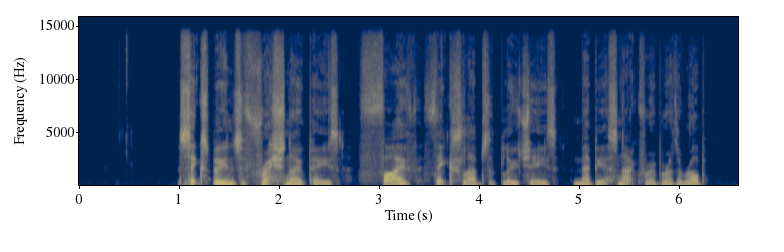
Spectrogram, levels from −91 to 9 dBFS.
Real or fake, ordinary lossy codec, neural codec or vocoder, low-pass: real; none; none; 14.4 kHz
